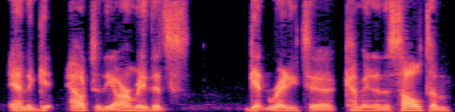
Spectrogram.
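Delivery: ordinary talk, nothing marked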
